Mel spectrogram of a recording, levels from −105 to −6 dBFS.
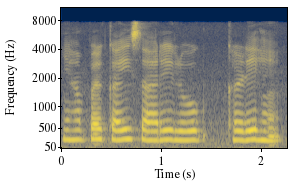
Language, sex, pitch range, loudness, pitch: Hindi, female, 215-225 Hz, -16 LUFS, 220 Hz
